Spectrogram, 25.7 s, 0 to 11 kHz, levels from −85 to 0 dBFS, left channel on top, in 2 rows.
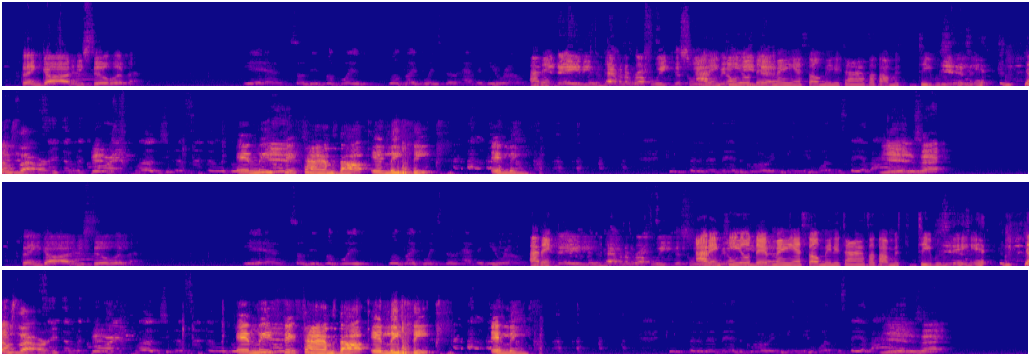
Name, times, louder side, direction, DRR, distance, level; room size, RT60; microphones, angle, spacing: voice 1, 0.2-1.7 6.7-9.8 11.7-12.1 12.8-12.9 13.9-14.3 16.1-16.5 23.8-24.5, left 5 dB, 85° left, 3.1 m, -40 dB
voice 2, 0.8-1.2 3.0-6.5 7.3-8.1 11.7-12.8 13.4-16.9 18.6-20.1 20.8-24.5, right 1 dB, 15° right, 4.4 m, -52 dB
voice 3, 8.7-12.3 12.8-13.5 15.8-18.5 18.9-19.4, right 5 dB, 60° right, 0.9 m, -29 dB
17.0 x 8.0 x 6.7 m
head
